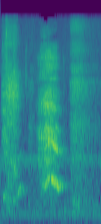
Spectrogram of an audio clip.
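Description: A woman's mock sobbing: two breathy, whimpering gasps, the second louder, about a second in.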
